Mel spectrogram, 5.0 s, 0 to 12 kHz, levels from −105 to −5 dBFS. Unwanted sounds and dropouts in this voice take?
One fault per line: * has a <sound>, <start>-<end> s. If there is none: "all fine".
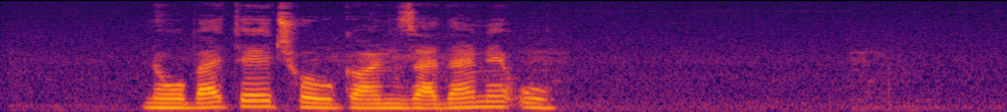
all fine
